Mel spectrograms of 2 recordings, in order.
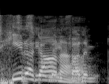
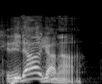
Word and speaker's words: hiragana: It's hiragana. You emphasized the wrong syllable, John. You said hiragana. Hiragana. That's how you said it. It sounded like stroganoff when you said it.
